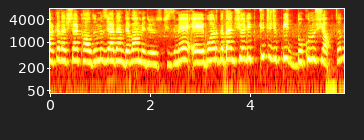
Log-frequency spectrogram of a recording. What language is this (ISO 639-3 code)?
tur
